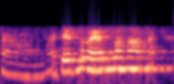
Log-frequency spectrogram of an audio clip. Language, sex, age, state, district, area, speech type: Malayalam, female, 30-45, Kerala, Palakkad, rural, conversation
